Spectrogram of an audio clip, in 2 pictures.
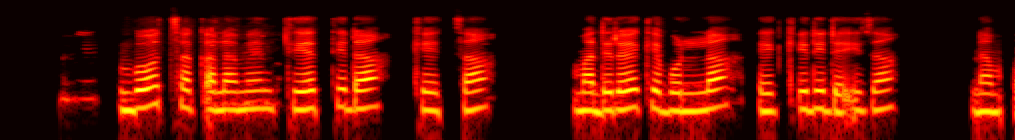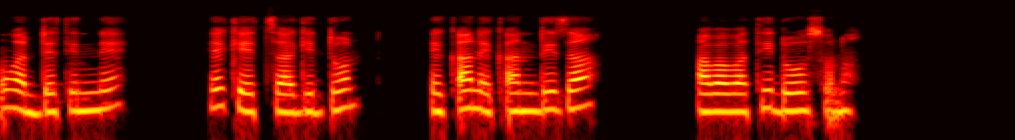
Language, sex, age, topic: Gamo, female, 25-35, government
